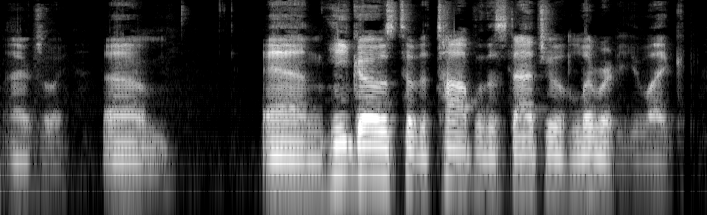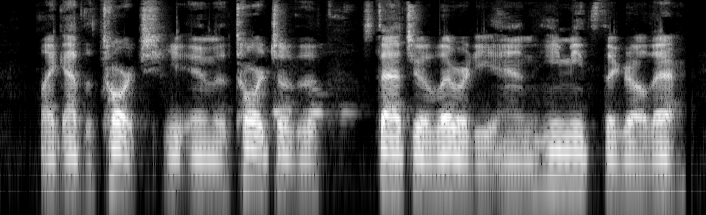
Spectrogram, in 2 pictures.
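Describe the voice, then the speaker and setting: On a podcast, a young male co-host loosely retells a film in casual chat, full of profanity, laughter, and plenty of "like" and "you know." His voice sits on the low side, bright and forceful.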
